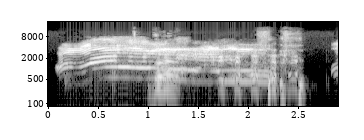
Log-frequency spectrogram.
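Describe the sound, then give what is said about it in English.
A small child screaming: a loud, high-pitched sustained wail that breaks into choppier, shorter cries near the end before stopping. “I'm not going to be able to do a podcast with you without having some small child screaming.”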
